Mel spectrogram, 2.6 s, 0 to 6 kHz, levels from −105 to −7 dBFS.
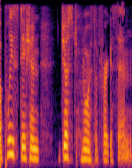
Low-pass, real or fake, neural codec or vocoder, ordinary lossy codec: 5.4 kHz; real; none; AAC, 24 kbps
